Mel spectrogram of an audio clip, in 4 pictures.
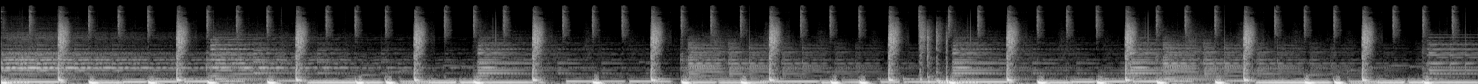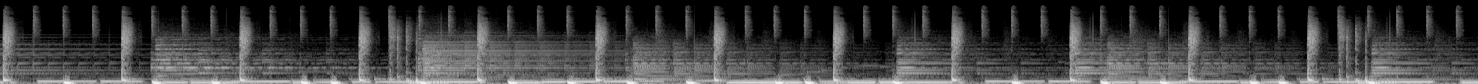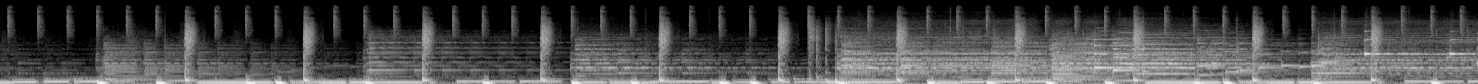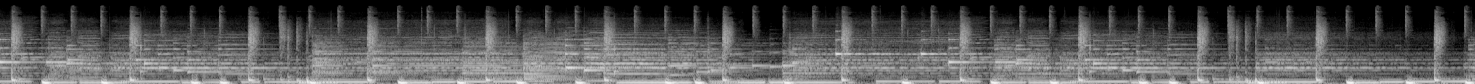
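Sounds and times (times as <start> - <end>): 
music beat: 0.0 - 59.0.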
